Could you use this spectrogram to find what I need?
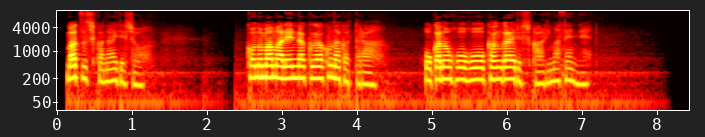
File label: sample boy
